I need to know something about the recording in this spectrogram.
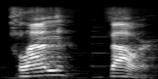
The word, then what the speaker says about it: Llanfair: Let's see if you can actually pronounce Llanfair. Yeah. Llanfair.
